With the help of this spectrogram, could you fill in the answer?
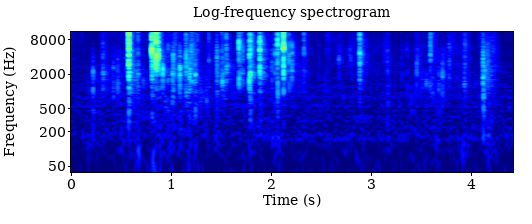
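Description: A full, soft plastic-film baby wipes pack with a plastic lid is held in one hand while fingertips and nails crinkle and tap its film top. The result is a quick run of sharp, bright crinkles and light ticks with very little low end, the loudest pops coming near the start and thinning into sparser taps toward the end.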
